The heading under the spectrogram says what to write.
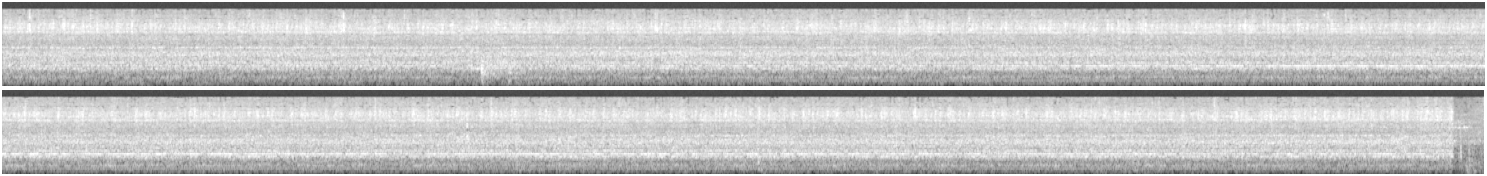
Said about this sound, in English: It'll still feel warm, but that's okay. Add in your juice from the lime and also add in your cream. And just make sure that they're well whisked together.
